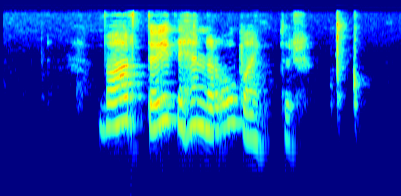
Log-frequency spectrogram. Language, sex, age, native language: Icelandic, female, 60-69, Icelandic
